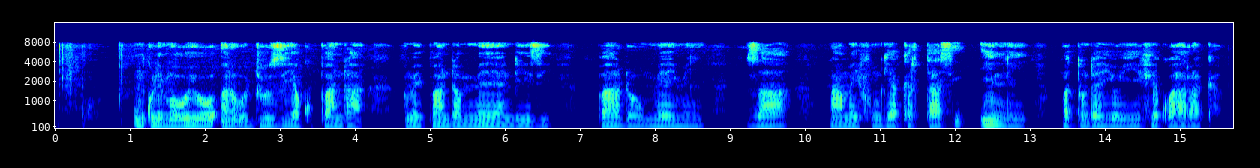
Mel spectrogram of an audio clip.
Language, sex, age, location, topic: Swahili, female, 50+, Wajir, agriculture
